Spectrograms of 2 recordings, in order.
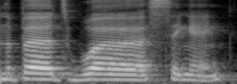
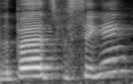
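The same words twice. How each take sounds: First: The word 'were' is fully pronounced. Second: The word 'were' is reduced and quick. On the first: "rather than" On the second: "Often it's the weak forms"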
